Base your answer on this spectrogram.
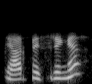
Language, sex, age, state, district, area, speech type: Tamil, female, 30-45, Tamil Nadu, Chennai, urban, conversation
